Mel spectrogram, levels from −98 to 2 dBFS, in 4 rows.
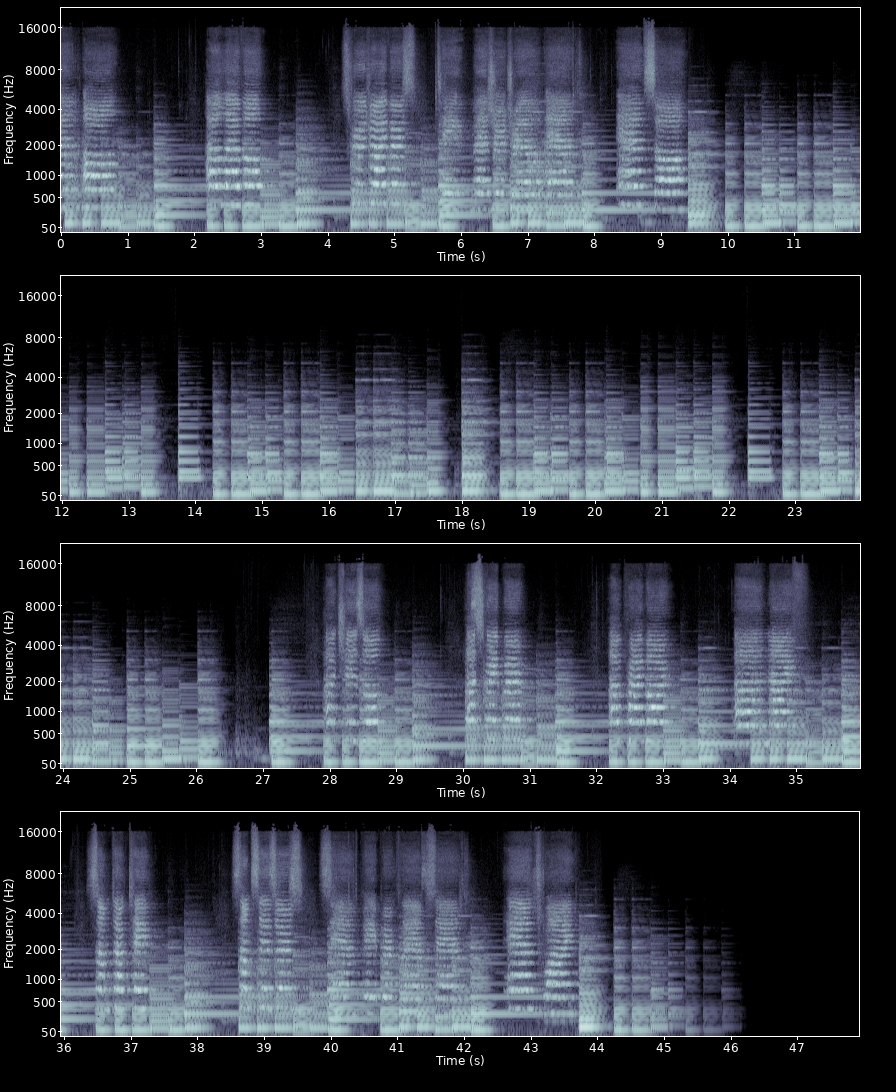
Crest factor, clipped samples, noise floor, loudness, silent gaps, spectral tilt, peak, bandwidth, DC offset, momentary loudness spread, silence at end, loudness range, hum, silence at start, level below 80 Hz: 20 dB; under 0.1%; -58 dBFS; -22 LUFS; none; -5.5 dB/octave; -4 dBFS; 17 kHz; under 0.1%; 10 LU; 2.45 s; 5 LU; none; 0 s; -32 dBFS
